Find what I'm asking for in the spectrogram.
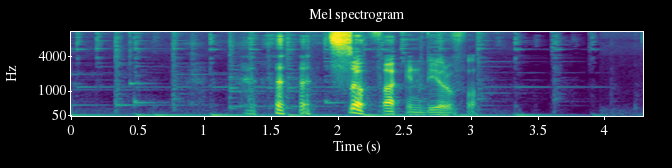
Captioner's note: chuckles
